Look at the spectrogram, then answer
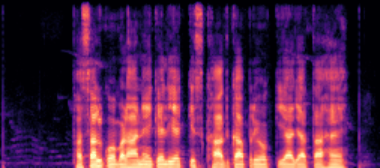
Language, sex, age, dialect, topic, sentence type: Hindi, male, 18-24, Awadhi Bundeli, agriculture, question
